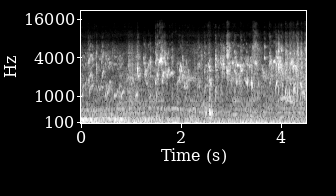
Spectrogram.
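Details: Colony of budgerigars in an aviary twittering softly, scattered high chirps and warbles, with a low hum in the background.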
